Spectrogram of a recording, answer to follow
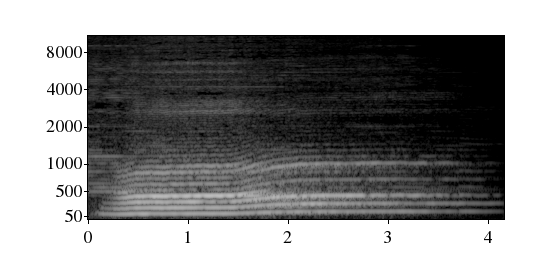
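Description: Logo-intro music: one long, low chanted vocal tone that comes in loud just after the start, rises a little in pitch about halfway, then fades away at the end.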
